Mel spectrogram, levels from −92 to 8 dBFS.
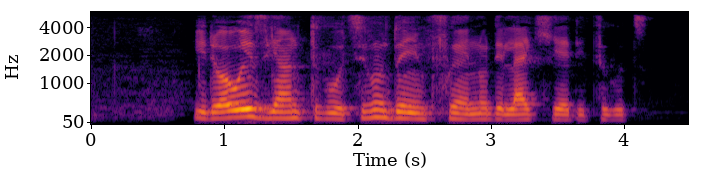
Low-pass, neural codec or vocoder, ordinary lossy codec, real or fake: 5.4 kHz; none; MP3, 48 kbps; real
